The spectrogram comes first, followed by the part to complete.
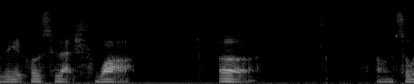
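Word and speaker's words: schwa: the middl most vow it's called schah and it's that upside down lowercase e it's pronounced uh similar to this one which is pronounced uh um so this is as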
